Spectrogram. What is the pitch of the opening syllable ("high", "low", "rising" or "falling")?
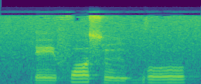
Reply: low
